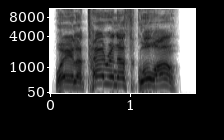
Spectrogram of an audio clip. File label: captain war cry, zh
